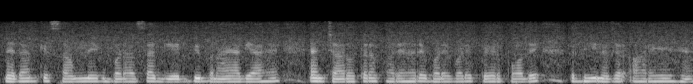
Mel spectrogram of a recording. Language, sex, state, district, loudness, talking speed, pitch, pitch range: Hindi, male, Uttarakhand, Uttarkashi, -18 LUFS, 215 wpm, 135 Hz, 130-145 Hz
